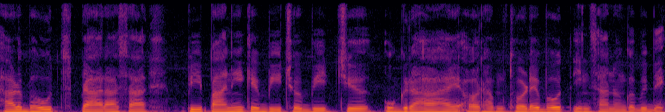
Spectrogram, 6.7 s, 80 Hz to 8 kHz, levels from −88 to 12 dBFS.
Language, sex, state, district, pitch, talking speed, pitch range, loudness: Hindi, male, Uttar Pradesh, Ghazipur, 125 Hz, 180 wpm, 120-135 Hz, -25 LUFS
